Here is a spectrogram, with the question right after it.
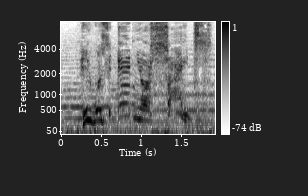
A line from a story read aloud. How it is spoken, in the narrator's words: Keetar yelled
